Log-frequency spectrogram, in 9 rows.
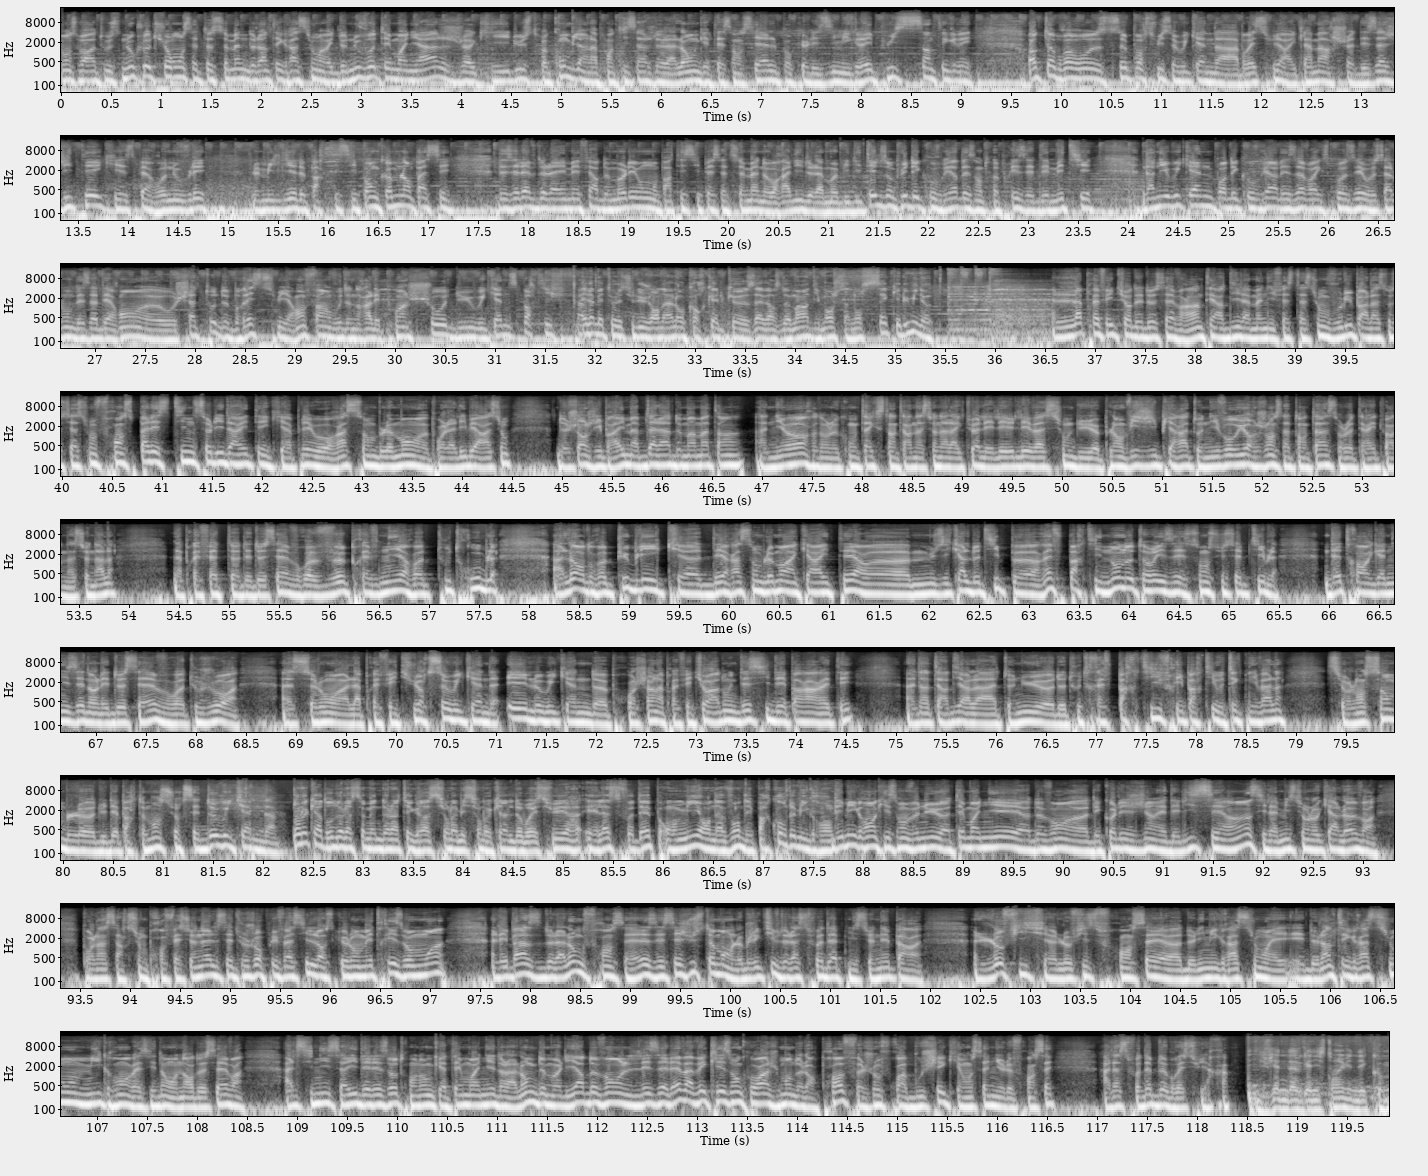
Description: Journal du vendredi 20 octobre (soir)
